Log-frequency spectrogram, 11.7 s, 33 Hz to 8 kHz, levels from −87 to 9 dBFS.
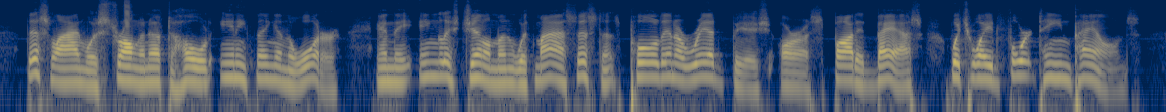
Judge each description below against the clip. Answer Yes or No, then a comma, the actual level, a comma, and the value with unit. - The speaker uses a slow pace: No, average, 150 wpm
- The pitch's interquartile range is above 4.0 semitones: Yes, average, 5.0 semitones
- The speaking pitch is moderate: Yes, medium, 155 Hz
